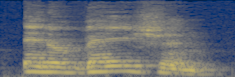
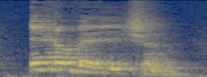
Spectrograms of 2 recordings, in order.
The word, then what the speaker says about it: innovation: 자, 요렇게 발음을 해주는데, 어떤 학생들에게 요 발음을 시켜보면, innovation, innovation, innovation. 이렇게 만드는 경우가 많아요. 그냥 이렇게 리듬을 타는 게 아니라 쭉 그냥 강세만 처음에 주고 쭉 떨어뜨리는 경우가 많은데, 내가 요렇게 하나하나 분석을 해보면, 요렇게 되어 있지 않죠.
